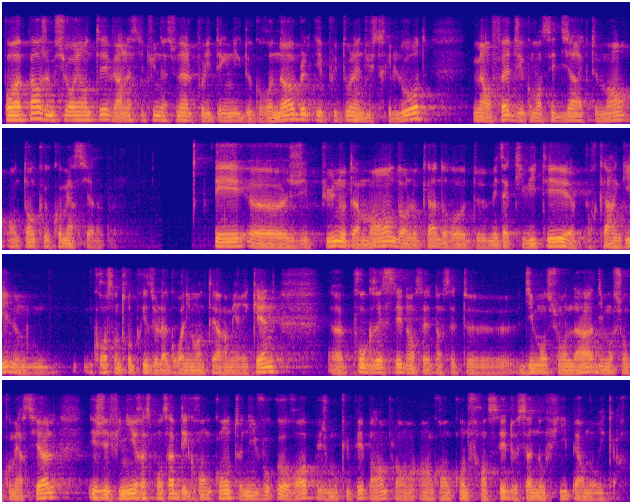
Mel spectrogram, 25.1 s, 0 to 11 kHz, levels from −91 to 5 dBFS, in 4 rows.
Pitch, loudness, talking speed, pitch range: 95 Hz, -21 LUFS, 190 wpm, 90-110 Hz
